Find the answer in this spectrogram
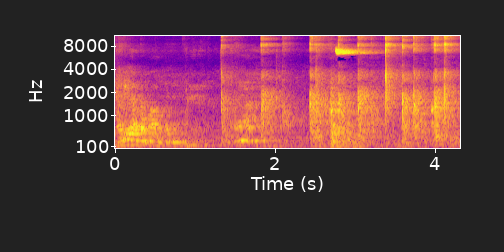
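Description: Table tennis rally: a ping-pong ball clicking sharply off the paddles and the table, about two hits a second from about a second in.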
